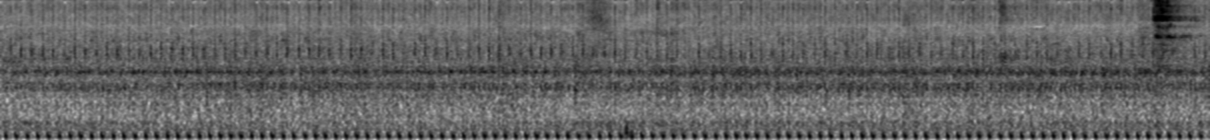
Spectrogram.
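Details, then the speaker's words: Honda CBR double-overhead-cam engine, warm, at steady idle: sharp, even clacking about three per second, heard from the middle of the engine. It is too consistent to match the uneven camshaft noise the mechanic knows; cause not yet found, engine to be opened. Knocking noise at idle. "itu kalau ini ajet stabil ya suaranya itu stabil banget"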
